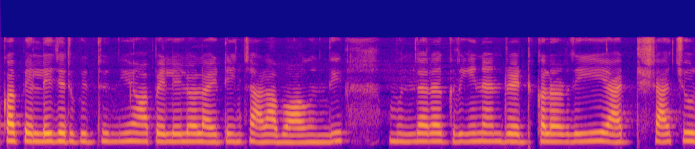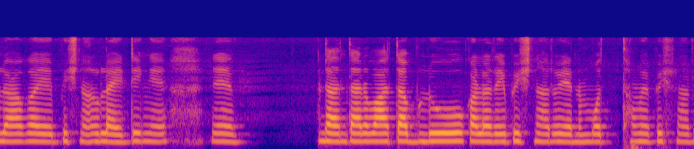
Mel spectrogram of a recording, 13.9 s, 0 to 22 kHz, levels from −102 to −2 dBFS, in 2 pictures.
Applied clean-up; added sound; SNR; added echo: neural mask model Resemble Enhance denoiser.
